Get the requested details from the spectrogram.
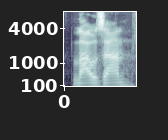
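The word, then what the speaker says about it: Lausanne: Secone who's at Swisside Lison I think I'm right in pronounce Lausan. Thank you Critch our resident French expert. Um it's Switzerland but but it's in a French speaking part I think.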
